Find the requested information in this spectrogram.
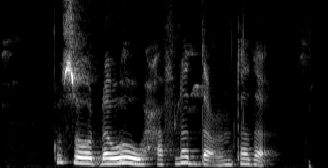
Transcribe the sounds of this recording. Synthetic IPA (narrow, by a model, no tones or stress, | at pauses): kʰʊsɔːɖɐwɔwħɑflɐd̪ːɐʕʊnt̪ʰɐðɐ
